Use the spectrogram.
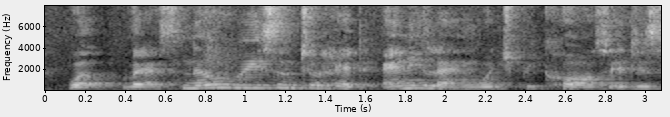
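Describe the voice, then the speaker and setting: A woman talks at a moderate pace in a German accent. Noticeable background noise and audible room echo are present. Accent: German (Franconian) accent in English. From Upper Franconia, Germany. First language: Franconian German. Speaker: language activist and translator. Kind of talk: reading aloud written interview answers.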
